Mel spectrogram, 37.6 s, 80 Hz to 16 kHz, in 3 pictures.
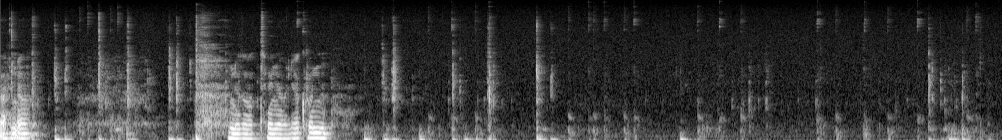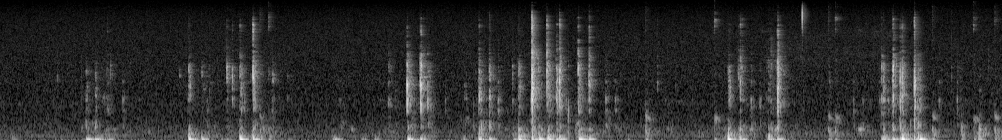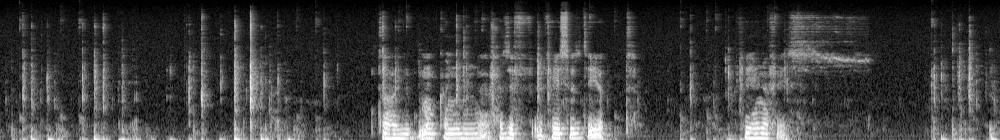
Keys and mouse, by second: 0.8 3, 1.0 click, 1.5 shift+click, 2.2 h, 2.6-3.8 middle drag, 4.9 alt+h, 5.4 alt+middle click, 6.0 shift+middle click, 6.8 2, 7.3 click, 8.8 alt+middle click, 9.3 alt+middle click, 10.5 middle click, 11.2 alt+middle click, 12.1 shift+click, 13.6 g, 15.6 1, 17.7 KP_1, 18.5 z, 19.1 a, 19.8 c, 22.2 m, 23.6 z, 23.9 Tab, 24.2 alt+middle click, 25.0-25.4 alt+middle drag, 25.5 Tab, 25.9 alt+middle click, 26.3 a, 27.3 shift+n, 28.0 Tab, 28.4 Tab, 28.8 alt+middle click, 29.9 3, 30.2 click, 31.0 shift+click, 31.8 x, 32.8-33.6 alt+middle drag, 33.9 click, 34.2 x, 35.1-36.7 alt+middle drag, 37.1 alt+h.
